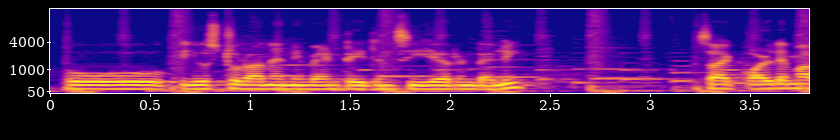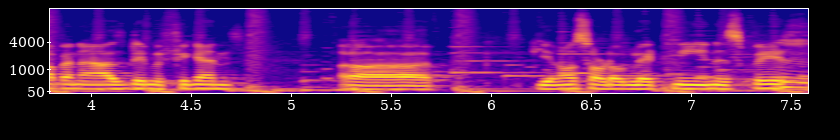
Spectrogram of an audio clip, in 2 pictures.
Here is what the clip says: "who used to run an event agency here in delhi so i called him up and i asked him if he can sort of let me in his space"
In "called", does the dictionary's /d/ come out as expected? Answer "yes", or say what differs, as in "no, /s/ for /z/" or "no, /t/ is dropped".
yes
